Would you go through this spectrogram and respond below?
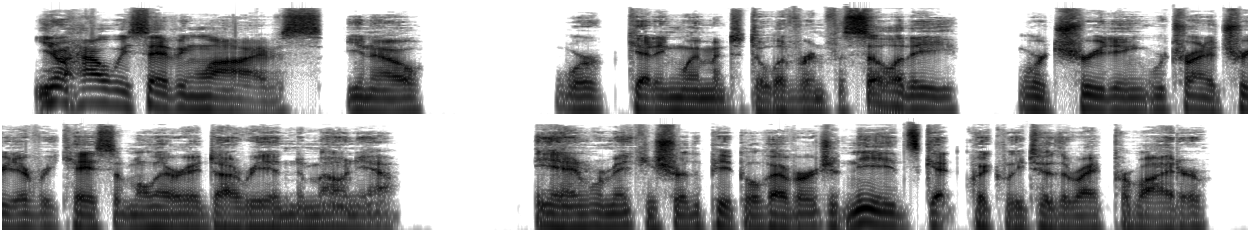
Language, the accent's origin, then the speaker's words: English; Bay Area, California, United States; I'm from the Bay Area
